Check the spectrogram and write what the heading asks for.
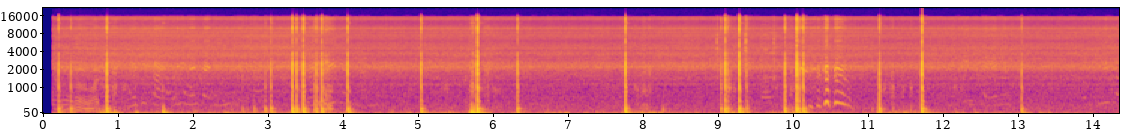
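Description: Irregular sharp knocks and clicks, about one or two a second, from abseiling gear on the rope and the camera bumping against wet rock during a descent of a waterfall rock face, over a steady rush of falling water.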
